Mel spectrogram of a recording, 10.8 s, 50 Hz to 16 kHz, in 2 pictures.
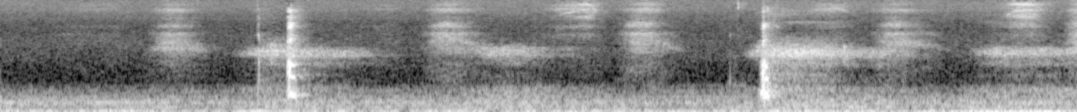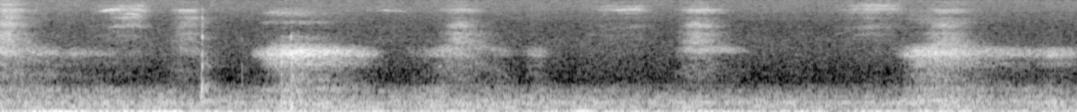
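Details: A 9-day-old newborn has hiccups: soft, brief catches of breath recurring irregularly over a steady low room hum.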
